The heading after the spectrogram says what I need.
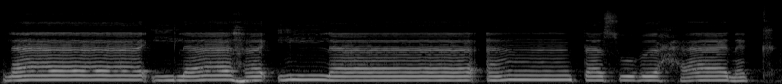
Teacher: لا جو ہے باریک دائرے سے 4 کاؤنٹس ہم کھینچیں گے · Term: مد منفصل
